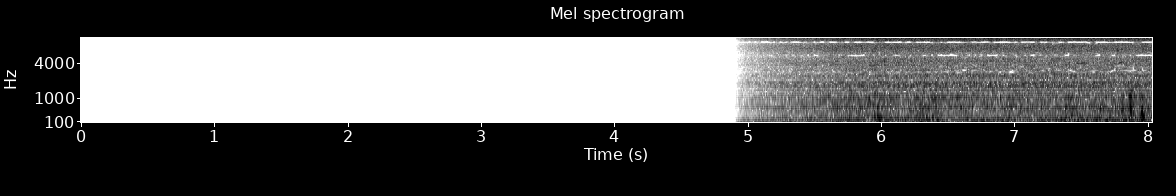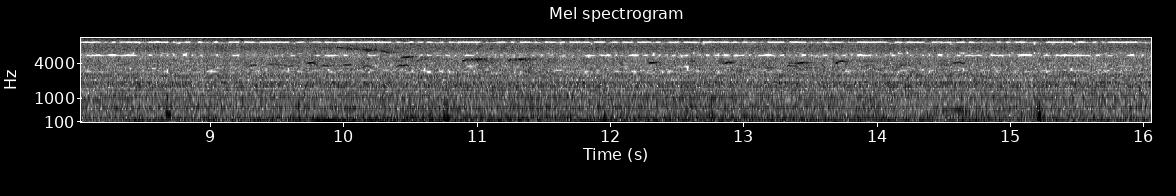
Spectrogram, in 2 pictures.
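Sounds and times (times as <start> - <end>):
waterfall splashing into pool: 5.0 - 16.0
faint bird chirps: 9.2 - 15.7.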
